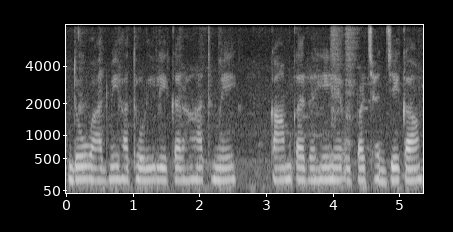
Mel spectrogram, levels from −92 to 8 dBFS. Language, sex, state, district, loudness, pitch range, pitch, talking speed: Hindi, female, Chhattisgarh, Raipur, -18 LUFS, 175-180 Hz, 175 Hz, 145 wpm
